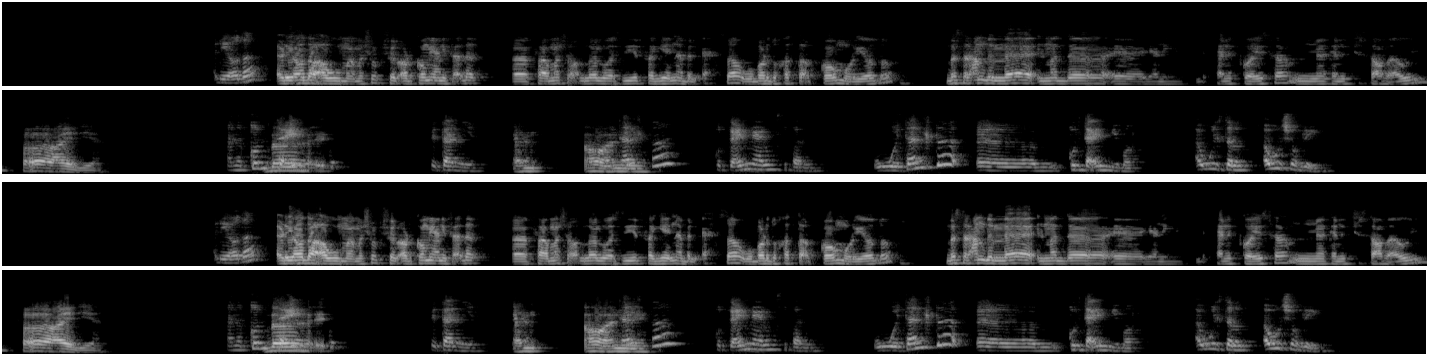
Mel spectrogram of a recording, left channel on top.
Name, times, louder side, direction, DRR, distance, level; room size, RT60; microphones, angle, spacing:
voice 1, 2.1-2.6 16.5-17.5 18.5-19.0 20.2-21.0 21.4-22.4 23.0-25.6 26.2-27.4, equal, 5° left, 2.5 m, -32 dB
voice 2, 2.7-4.7 5.1-8.9 9.4-15.2 16.9-17.5 19.4-19.6 20.1-20.7, right 3 dB, 65° right, 1.1 m, -28 dB
8.8 x 5.7 x 6.3 m
head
